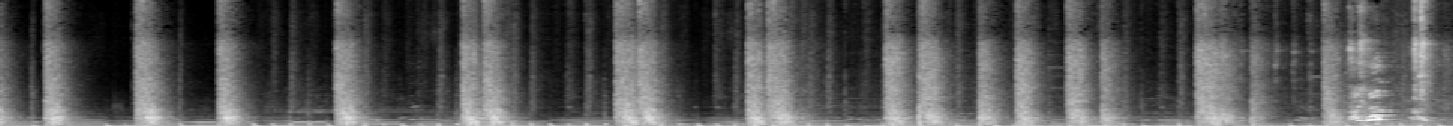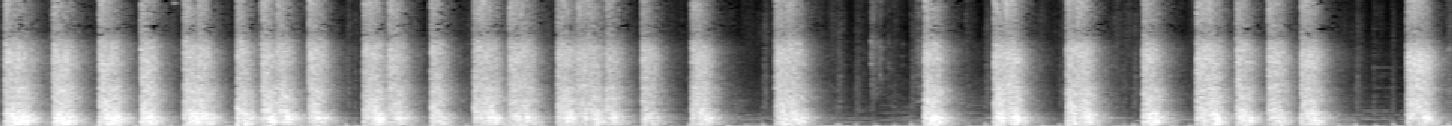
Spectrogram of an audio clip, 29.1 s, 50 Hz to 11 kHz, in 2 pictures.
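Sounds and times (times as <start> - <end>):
handgun shots: 0.0 - 0.8, 1.4 - 2.6, 3.4 - 3.7, 4.6 - 5.3, 6.2 - 6.8, 7.5 - 8.1, 8.8 - 11.3, 12.0 - 22.8, 23.7 - 28.0, 28.6 - 29.0.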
